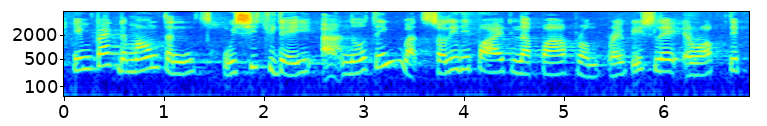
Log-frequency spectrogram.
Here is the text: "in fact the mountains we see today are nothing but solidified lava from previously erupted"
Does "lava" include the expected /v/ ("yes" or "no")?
no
